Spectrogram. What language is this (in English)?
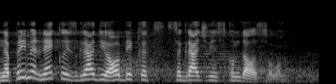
Serbian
